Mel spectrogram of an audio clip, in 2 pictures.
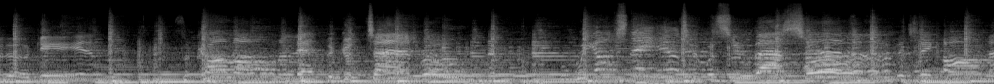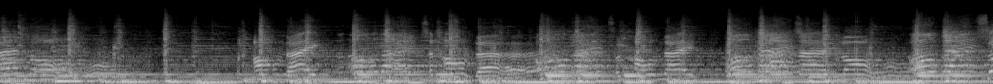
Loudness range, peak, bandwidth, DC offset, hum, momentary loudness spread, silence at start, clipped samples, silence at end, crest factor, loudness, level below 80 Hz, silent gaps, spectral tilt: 2 LU; -2 dBFS; 14.5 kHz; under 0.1%; none; 5 LU; 0 s; under 0.1%; 0 s; 16 dB; -19 LUFS; -36 dBFS; none; -6 dB/octave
